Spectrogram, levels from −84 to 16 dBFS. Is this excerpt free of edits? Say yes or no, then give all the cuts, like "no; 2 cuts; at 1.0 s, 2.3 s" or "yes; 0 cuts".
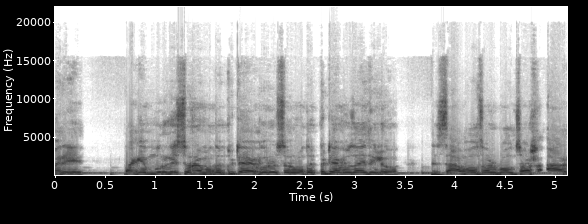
yes; 0 cuts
